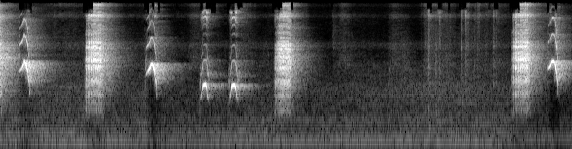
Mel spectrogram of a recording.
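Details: Captive ashy drongo, bathed in the morning and evening and then aired in a covered cage. Rapid harsh chatters mix with clipped descending whistles and a pair of lower flat notes, delivered in a busy, uneven sequence.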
